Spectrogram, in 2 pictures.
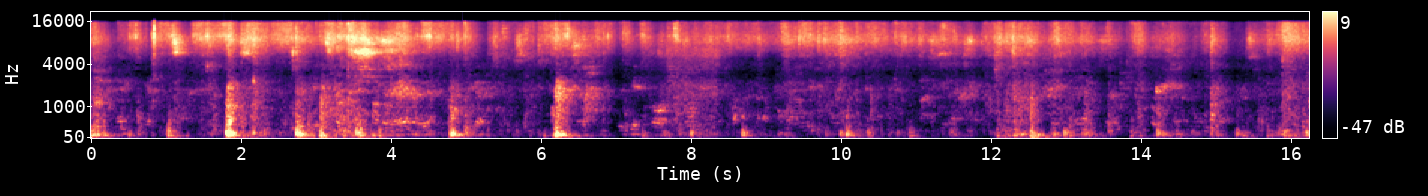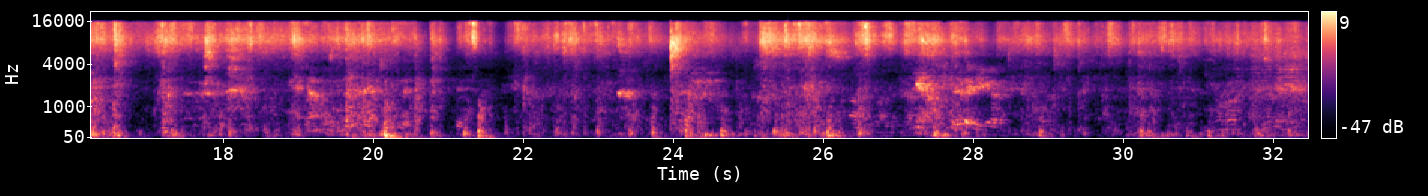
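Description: Grappling practice: thumps of bodies against padded walls and mats, mixed with grunting, hard breathing and indistinct voices. The sharpest thumps come about two and six seconds in.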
